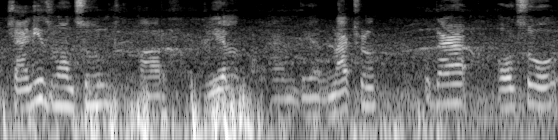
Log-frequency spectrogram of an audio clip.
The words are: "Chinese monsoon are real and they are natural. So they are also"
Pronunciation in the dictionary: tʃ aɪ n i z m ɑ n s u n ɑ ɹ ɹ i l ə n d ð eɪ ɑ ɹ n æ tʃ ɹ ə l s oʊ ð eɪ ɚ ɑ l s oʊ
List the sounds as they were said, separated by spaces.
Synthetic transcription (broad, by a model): tʃ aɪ n i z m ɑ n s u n ɑ ɹ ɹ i l ə n d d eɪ ɑ ɹ n æ tʃ ɹ ə l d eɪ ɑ l s oʊ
